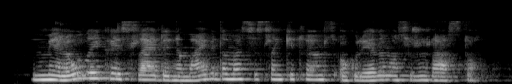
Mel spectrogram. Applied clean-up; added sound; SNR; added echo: neural separator model SepFormer DNS4.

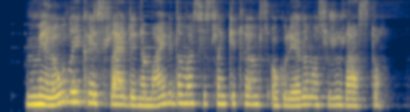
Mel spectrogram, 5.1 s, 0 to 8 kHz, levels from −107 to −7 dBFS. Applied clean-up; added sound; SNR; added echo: neural mask model DeepFilterNet 3.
